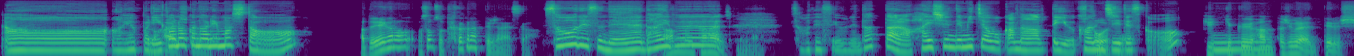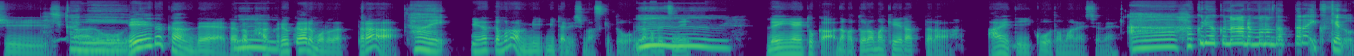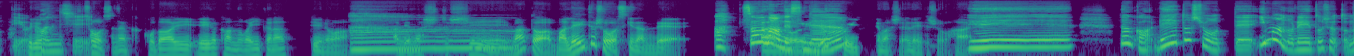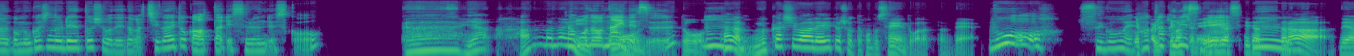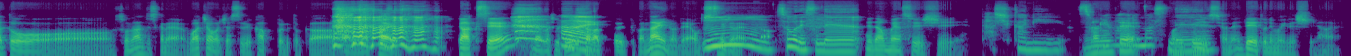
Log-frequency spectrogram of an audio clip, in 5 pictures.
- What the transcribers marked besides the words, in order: tapping; drawn out: "ああ"; laugh
- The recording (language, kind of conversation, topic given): Japanese, podcast, 昔よく通っていた映画館やレンタル店には、どんな思い出がありますか？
